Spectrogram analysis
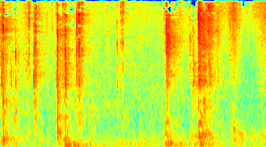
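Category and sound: household object, door being opened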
